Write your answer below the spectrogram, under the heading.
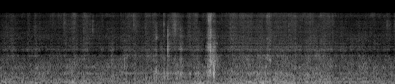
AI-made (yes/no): yes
